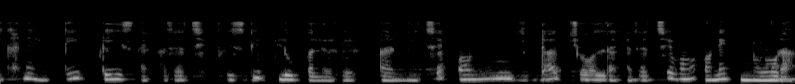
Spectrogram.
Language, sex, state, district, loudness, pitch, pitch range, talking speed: Bengali, female, West Bengal, Kolkata, -32 LUFS, 210 Hz, 195-245 Hz, 145 wpm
